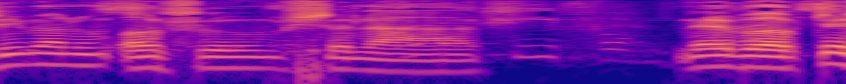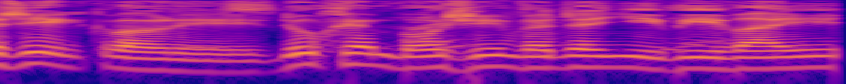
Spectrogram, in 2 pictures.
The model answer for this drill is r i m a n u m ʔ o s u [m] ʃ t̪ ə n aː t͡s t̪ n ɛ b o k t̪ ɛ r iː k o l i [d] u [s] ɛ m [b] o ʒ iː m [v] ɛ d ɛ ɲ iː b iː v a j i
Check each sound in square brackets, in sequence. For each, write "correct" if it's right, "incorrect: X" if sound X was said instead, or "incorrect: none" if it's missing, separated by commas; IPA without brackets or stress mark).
correct, correct, incorrect: x, correct, correct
